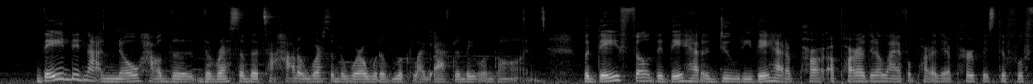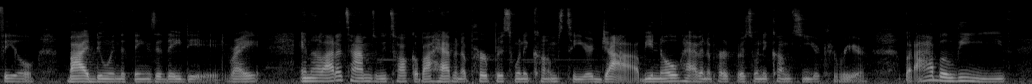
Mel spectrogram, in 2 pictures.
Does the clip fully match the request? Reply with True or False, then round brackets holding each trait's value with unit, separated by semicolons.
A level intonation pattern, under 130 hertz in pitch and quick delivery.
False (1.6 semitones; 135 Hz; 255 wpm)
